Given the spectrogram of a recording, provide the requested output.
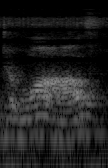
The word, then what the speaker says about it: de Moivre: to your note named after the mathematician abraham dewove i can't write a cursive article in my life de mois theorem it's spelled de moivre's but d e m d-e-m-o-i-v-r-e-s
